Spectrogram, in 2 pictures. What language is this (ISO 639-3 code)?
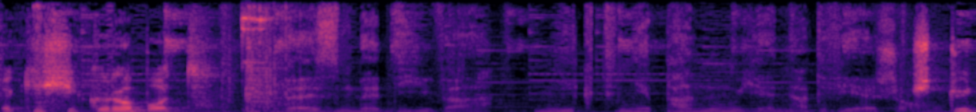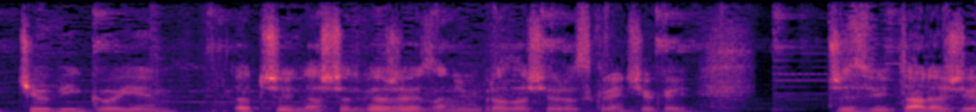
pol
